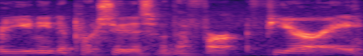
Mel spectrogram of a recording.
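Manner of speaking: ordinary talk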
